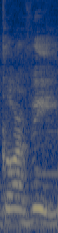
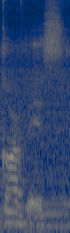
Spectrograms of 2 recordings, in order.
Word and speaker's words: Garvey: Garis May gar uh how do you say Garvey not Garvis this is the bag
